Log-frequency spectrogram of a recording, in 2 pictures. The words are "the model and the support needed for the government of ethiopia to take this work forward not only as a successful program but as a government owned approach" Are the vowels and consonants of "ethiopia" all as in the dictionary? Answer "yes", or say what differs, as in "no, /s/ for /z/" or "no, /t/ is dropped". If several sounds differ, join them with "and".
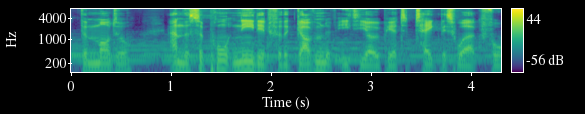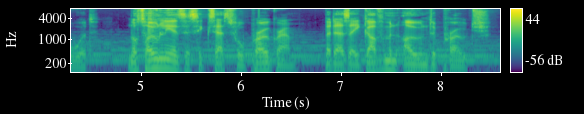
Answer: yes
